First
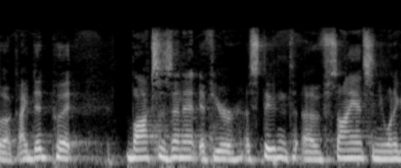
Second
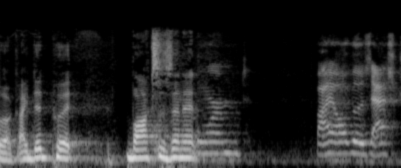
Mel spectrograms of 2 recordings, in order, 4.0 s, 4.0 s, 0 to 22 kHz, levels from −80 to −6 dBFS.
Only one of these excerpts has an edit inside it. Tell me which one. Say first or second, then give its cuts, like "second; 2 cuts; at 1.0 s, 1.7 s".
second; 1 cut; at 2.0 s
